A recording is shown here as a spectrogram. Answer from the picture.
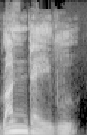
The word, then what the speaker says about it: rendezvous: The Moulin Rouge was the rendezvous, 就念成 rendezvous, du high life.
